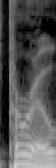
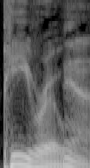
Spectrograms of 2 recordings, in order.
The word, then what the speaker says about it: Peru: And uh of course, the pronunciation wise, it is Peru like the country.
